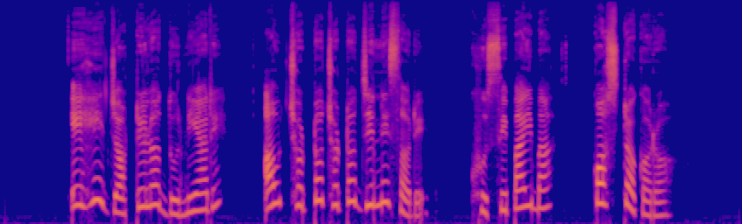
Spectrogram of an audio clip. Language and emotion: Odia, sad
